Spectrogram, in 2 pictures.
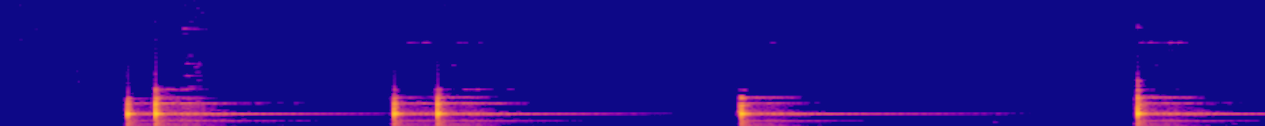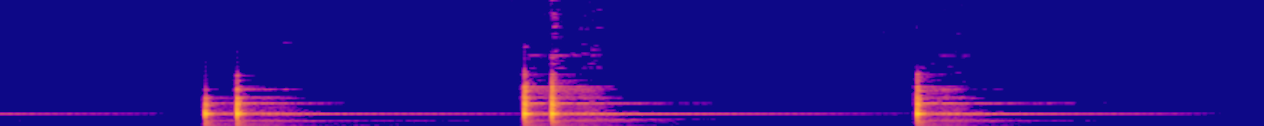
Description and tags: Series of knocks on glass computer screen. Could be used to simulate knocking on screen from inside or outside computer or television screen. Cleaned up to remove ambient noise. Clean knocks.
